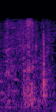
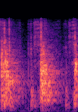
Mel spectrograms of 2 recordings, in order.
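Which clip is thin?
The first.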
